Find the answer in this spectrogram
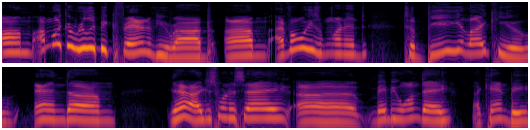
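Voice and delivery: hesitant, halting, high, slow, stumbling over ums. Two speakers trade impressions; one does an impression of the other speaker. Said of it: "Here's my impression of you".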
